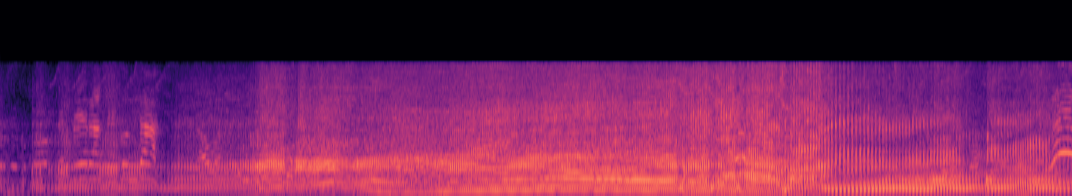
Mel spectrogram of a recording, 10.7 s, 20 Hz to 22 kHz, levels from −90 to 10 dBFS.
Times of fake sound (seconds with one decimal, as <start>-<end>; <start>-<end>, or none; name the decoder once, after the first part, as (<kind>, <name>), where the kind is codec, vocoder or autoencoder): 3.9-4.5 (autoencoder, DAC-VAE)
